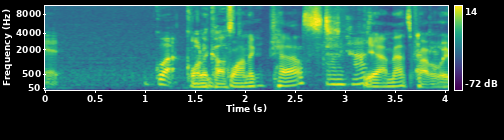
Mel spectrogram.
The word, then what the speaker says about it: Guanacaste: Guanacaste.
